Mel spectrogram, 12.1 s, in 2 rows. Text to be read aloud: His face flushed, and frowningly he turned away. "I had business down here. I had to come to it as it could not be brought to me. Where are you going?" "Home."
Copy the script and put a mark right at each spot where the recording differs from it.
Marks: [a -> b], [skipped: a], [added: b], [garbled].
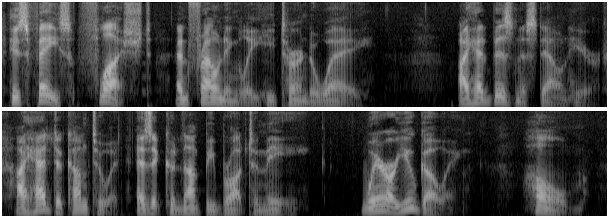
His face flushed, and frowningly he turned away. "I had business down here. I had to come to it as it could not be brought to me. Where are you going?" "Home."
